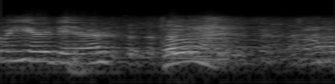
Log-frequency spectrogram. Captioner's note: audience laughing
